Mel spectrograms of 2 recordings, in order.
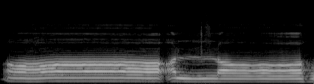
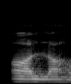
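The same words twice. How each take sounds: First: آ اللہ with the opening "aa" held very long; long madd. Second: آ اللہ short, no long hold on the opening vowel; tasheel. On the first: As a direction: recite آ اللہ slowly on a level, sustained note. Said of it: "مد کے ساتھ پڑھنا". (آ اللہ لمبی مد کھینچ کر) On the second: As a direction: glide quickly through the start of آ اللہ. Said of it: "بغیر مد کے پڑھنا تسہیل". (آ اللہ بغیر مد، تسہیل سے) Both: Shown as a demonstration.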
